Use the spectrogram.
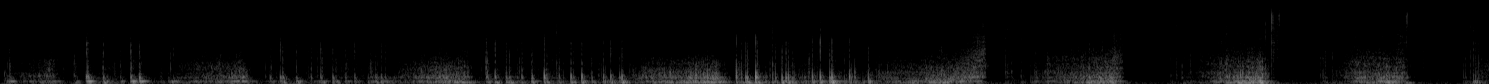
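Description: Long painted fingernails of both hands scratch across a flat, solid cork floor. Dense, irregular scratching and scraping comes with soft low thumps, with short quieter gaps near the end.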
